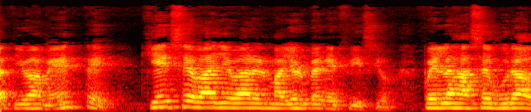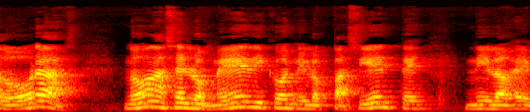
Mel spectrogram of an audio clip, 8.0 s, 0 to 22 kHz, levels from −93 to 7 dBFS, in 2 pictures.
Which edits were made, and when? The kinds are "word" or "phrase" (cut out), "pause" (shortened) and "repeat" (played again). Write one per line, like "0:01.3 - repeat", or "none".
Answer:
none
